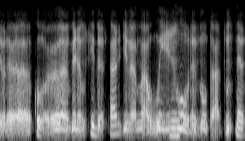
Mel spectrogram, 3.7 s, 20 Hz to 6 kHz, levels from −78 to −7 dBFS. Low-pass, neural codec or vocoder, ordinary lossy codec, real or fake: 5.4 kHz; autoencoder, 44.1 kHz, a latent of 192 numbers a frame, MeloTTS; MP3, 48 kbps; fake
